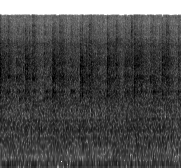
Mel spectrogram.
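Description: Cashew cutting machinery running: a steady low mechanical hum with a faint, quick repeated clicking over it.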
